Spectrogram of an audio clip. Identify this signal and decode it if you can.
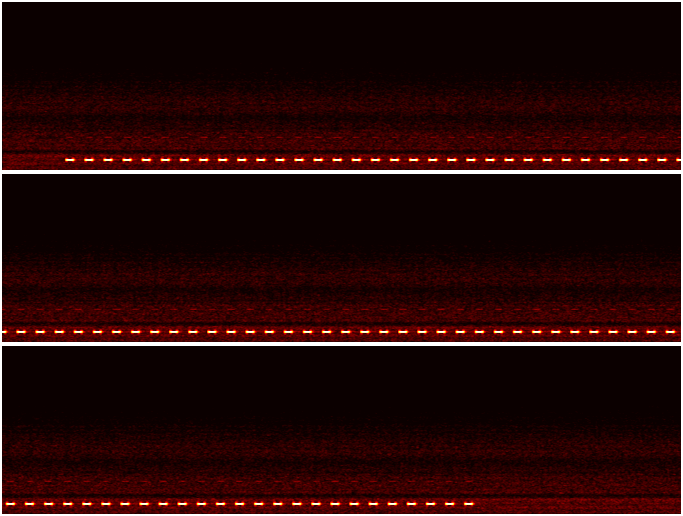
Evenly repeated beeps. There is no code.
